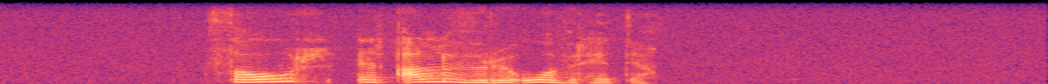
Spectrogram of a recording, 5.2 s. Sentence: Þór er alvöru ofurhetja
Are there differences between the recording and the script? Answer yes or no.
no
